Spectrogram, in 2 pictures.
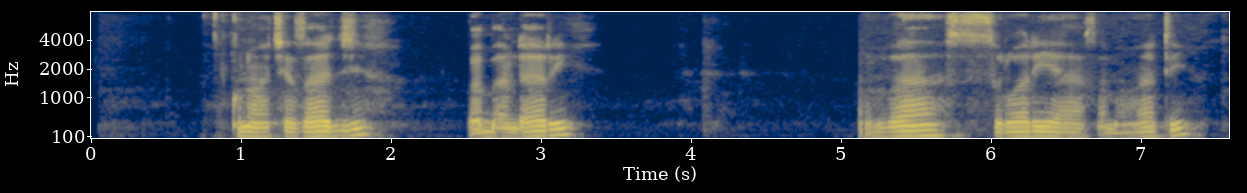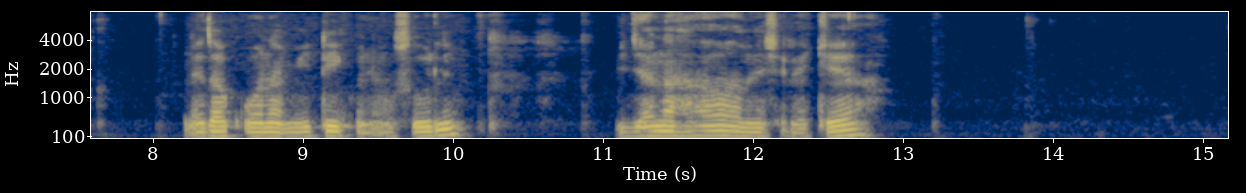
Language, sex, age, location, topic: Swahili, male, 18-24, Nakuru, government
